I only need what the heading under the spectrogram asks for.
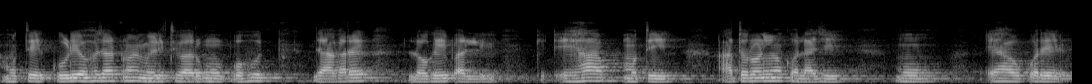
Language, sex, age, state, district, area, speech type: Odia, male, 18-30, Odisha, Subarnapur, urban, spontaneous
